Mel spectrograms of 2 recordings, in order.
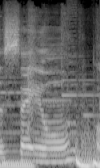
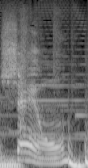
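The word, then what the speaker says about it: Seun: And you pronounce the name either Seon or Sheon. depending on the region.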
